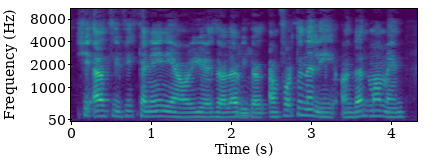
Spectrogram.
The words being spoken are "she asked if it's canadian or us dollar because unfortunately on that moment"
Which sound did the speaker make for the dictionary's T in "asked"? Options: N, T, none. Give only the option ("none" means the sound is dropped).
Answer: none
